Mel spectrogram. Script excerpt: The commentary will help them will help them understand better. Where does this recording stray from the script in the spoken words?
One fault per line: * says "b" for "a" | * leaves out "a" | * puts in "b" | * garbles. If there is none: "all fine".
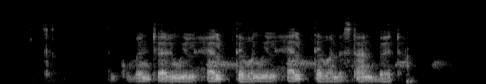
all fine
